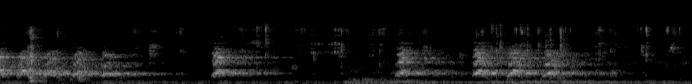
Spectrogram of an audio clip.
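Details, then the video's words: Stray cats fighting over food one evening, a smaller gray newcomer attacked by another cat; harsh, wavering yowls rise and fall in three long bursts separated by brief quieter gaps, with low background rumble. "STRAY CATS FIGHTING OVER FOOD"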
